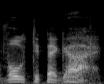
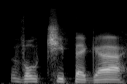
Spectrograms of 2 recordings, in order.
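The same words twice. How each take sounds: First: The t in 'te' is a plain t sound. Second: The t in 'te' is a ch sound. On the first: It is an older, less common way of speaking. "entre os dubladores de mais idade, às vezes a gente escuta algo como" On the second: It is the usual way of speaking. "em vez de"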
